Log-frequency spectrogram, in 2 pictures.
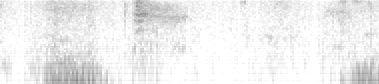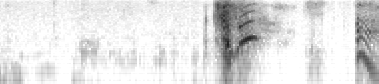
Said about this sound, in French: À vos souhaits.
